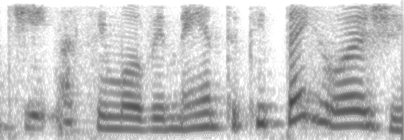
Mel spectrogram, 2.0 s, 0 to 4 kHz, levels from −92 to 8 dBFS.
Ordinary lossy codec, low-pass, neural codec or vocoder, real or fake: none; 3.6 kHz; codec, 16 kHz, 0.5 kbps, X-Codec, HuBERT features, trained on LibriSpeech; fake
